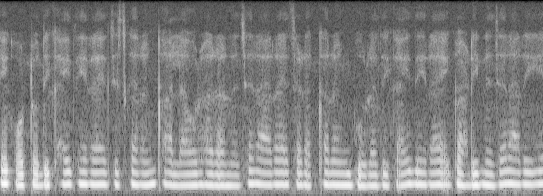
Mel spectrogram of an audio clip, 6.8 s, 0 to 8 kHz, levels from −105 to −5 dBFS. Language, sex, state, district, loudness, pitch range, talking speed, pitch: Hindi, female, Chhattisgarh, Sukma, -16 LUFS, 175-185 Hz, 265 wpm, 180 Hz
